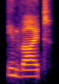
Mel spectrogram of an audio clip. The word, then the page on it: invite: Indian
